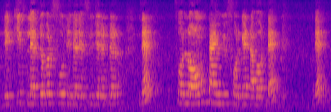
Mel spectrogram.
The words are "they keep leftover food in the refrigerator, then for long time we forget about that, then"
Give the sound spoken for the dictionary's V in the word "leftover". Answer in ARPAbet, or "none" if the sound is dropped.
B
